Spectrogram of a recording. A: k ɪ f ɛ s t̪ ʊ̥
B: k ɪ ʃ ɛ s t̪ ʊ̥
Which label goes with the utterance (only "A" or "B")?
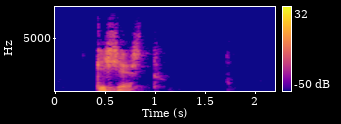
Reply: B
